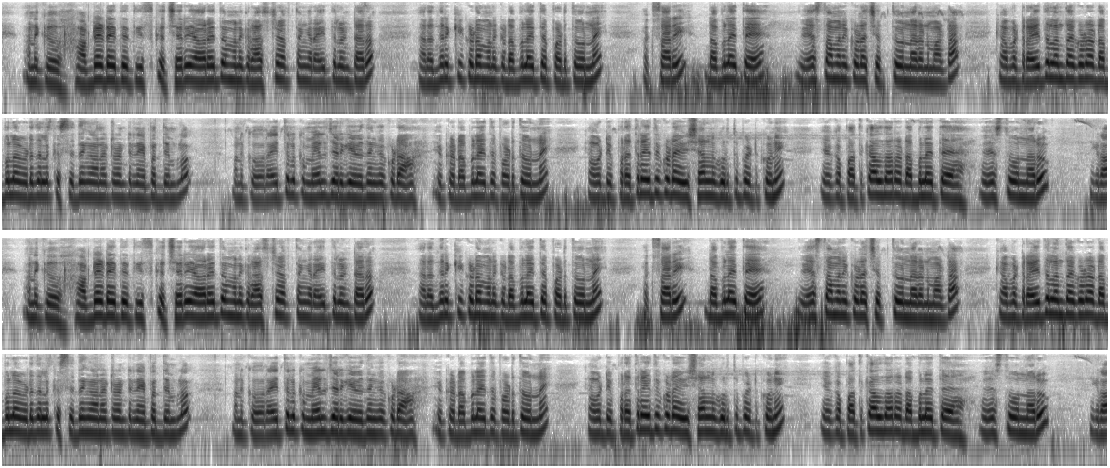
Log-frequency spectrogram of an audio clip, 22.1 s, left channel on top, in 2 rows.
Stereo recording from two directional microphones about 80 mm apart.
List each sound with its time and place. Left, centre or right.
0.2 s speech: right
11.6 s speech: right
14.2 s speech: right
14.4 s speech: right
16.9 s speech: right; by 18.1 s centre
18.3 s speech: centre
19.2 s speech: right
19.9 s speech: centre
21.9 s speech: right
